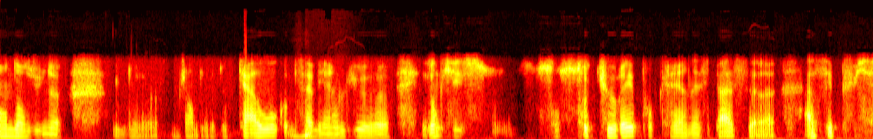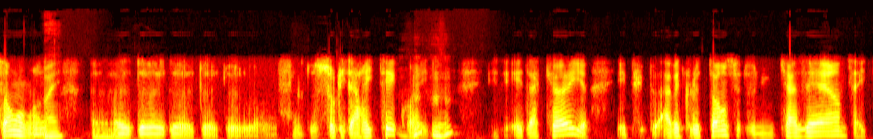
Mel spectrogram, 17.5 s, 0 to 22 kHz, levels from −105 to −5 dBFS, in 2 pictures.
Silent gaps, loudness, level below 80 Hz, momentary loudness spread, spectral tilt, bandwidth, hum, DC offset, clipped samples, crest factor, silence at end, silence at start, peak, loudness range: none; -21 LUFS; -52 dBFS; 15 LU; -8 dB/octave; 4.5 kHz; none; under 0.1%; under 0.1%; 20 dB; 0.1 s; 0 s; 0 dBFS; 4 LU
